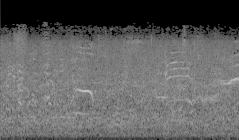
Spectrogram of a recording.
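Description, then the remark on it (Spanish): Steady crowd bustle at a street procession in the Plaza de la Constitución, where the procession float (paso) is stopped: a dense wash of many overlapping voices at constant loudness, with a few brief high-pitched tones cutting through. “Si escuchamos el bullicio de fondo, eso es que el, el paso por lo menos está, está parado.”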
